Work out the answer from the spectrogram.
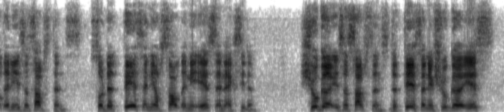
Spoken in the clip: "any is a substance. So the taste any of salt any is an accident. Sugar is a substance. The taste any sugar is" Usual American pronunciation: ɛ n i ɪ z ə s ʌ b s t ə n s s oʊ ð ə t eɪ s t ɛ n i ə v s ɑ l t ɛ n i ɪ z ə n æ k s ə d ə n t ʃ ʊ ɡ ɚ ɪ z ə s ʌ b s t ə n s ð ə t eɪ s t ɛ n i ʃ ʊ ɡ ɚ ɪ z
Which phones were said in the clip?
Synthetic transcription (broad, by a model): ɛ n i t s ə s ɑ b s t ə n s s oʊ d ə t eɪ s ɛ n i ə f s ɑ l t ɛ n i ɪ s ə n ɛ k s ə d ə n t ʃ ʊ ɡ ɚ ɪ s ə s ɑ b s t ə n s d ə t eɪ s ɛ n i ʃ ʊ ɡ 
